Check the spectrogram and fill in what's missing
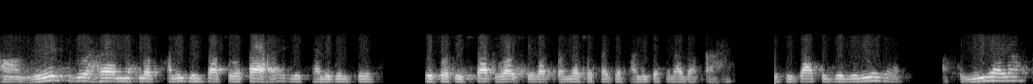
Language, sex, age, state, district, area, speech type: Hindi, male, 45-60, Bihar, Begusarai, rural, conversation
